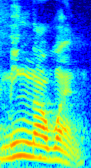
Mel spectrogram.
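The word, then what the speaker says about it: Ming-Na Wen: Um, yes, Ming Nawen.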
